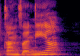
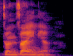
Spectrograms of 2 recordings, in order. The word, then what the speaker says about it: Tanzania: So in Kiswahili, we would say Tanzania, but in English, as how I learned, it's Tanzania.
